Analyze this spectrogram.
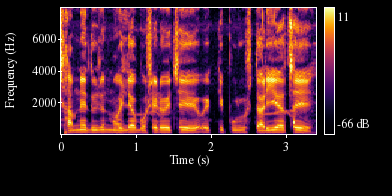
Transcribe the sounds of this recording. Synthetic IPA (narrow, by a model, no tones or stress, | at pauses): ʃamned̪ud͡ʑonmoɦilaboʃeɾɔjet͡ɕʰeoek̚ʈipuɾuʃd̪aɽijeat͡ɕʰe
